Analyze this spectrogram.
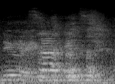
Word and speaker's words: Newegg: Yep, new egg.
